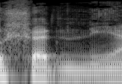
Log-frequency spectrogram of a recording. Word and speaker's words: certainly: Alors, en parlant de accent, gardez bien pour un mot certainly, accent tombé sur le premier syllabe là.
